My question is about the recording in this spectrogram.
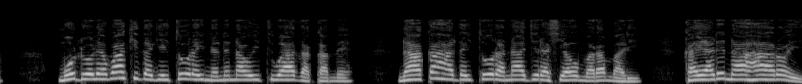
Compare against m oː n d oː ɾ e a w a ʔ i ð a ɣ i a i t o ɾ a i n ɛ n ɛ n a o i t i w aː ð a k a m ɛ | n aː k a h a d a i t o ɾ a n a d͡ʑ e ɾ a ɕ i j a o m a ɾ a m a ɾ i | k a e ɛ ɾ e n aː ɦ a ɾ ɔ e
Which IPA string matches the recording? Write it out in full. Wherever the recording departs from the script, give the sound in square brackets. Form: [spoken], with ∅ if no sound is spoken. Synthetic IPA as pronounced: m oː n d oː ɾ e a w a [k] i ð a ɣ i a i t o ɾ a i n ɛ n ɛ n a o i t i w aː ð a k a m ɛ | n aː k a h a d a i t o ɾ a n a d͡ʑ e ɾ a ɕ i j a o m a ɾ a m a ɾ i | k a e [a] ɾ e n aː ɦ a ɾ ɔ e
